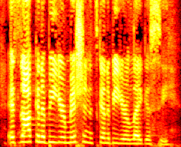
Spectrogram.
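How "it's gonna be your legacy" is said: ordinary delivery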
